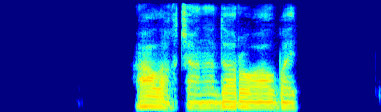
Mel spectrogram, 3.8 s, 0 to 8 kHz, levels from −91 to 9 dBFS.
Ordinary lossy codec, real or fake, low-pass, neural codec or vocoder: MP3, 64 kbps; real; 7.2 kHz; none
